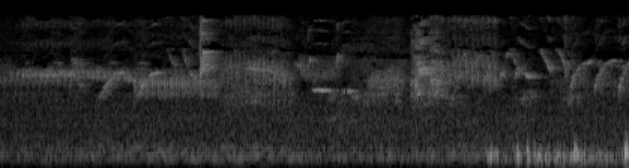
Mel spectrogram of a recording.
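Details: Bird song of high quick chirps and slurred whistles over steady background hiss, with some low thumping knocks toward the end.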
